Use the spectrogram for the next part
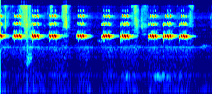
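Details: Loud, piercing chirps from a male cricket. Each is a rapid triple pulse, repeated about three times a second in steady bursts, with a light tap or rustle near the start.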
